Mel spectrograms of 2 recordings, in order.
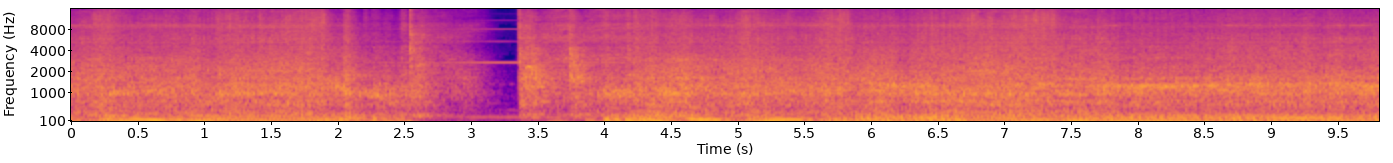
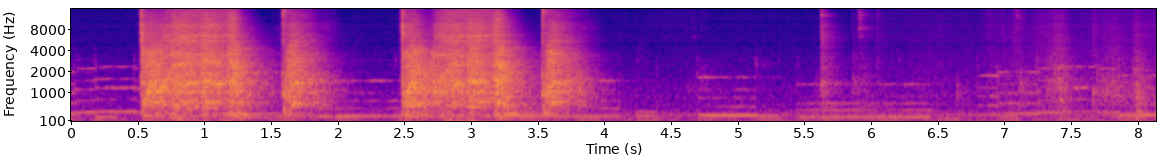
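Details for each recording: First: Yamaha XT600E 600 cc single with a flat battery, started in winter with the Autowit SuperCap2 Lite jump starter and choke pulled: cranks, catches cleanly, settles into steady thumping idle and revs smoothly. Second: Yamaha XT600E 600cc single with a flat battery in winter, on a supercapacitor jump starter without choke: several short labouring cranking bursts over music, never catching.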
